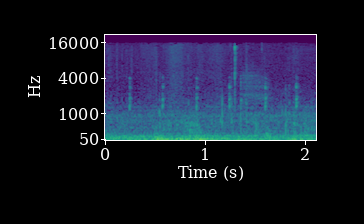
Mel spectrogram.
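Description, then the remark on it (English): A car's engine hums low and steady inside the cabin while a turn-signal indicator ticks in a regular rhythm as the car is being parked. No one speaks. “And sorry, I just got to park the car.”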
